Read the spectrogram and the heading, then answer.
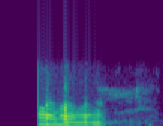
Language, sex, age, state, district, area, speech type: Manipuri, female, 45-60, Manipur, Imphal East, rural, conversation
